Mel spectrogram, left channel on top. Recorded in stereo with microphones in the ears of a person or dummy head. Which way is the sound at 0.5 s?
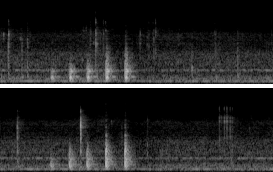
30° right (ahead or behind).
